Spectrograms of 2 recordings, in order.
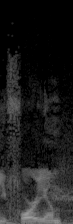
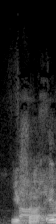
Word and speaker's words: euphonium: But I guess moving on, you guys can talk about sound euphonium or sound euphorium. Sound Sure. Euphonium?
